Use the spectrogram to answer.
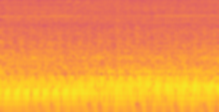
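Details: German washing machine on high-speed spin after repaired dampers were fitted, with the cushions removed. It stands on four feet on linoleum over a chipboard floor, mid-bathroom, unpropped. Loud, steady low drumming rumble with heavy shake: excessive drum vibration, though the machine stays in place.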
